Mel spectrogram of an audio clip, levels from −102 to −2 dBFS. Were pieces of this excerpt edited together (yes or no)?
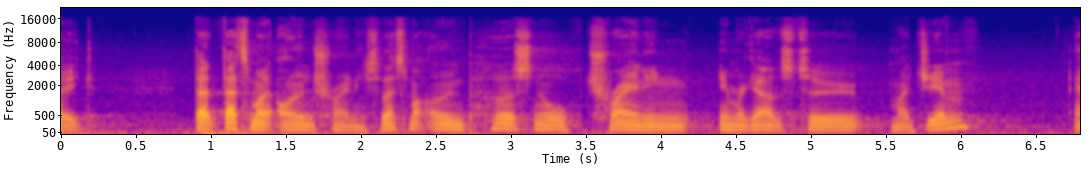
yes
